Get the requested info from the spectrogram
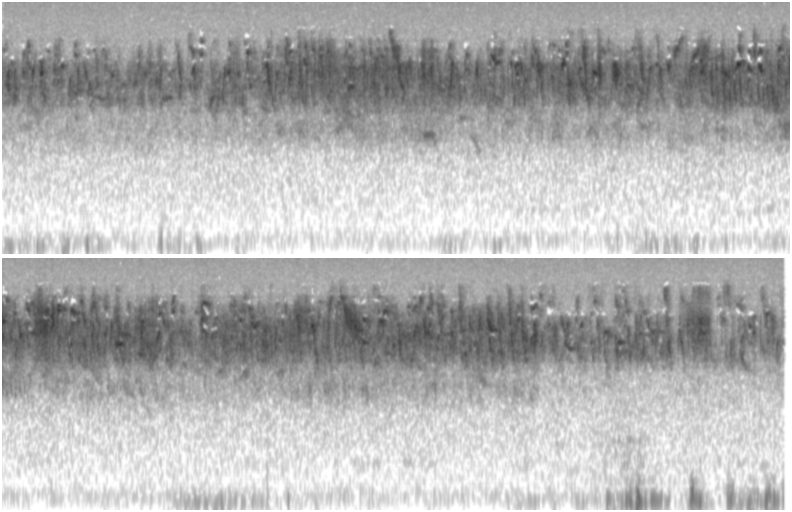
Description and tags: Loudly sparkling sparrows in early spring.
